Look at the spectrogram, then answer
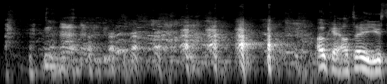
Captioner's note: laughter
